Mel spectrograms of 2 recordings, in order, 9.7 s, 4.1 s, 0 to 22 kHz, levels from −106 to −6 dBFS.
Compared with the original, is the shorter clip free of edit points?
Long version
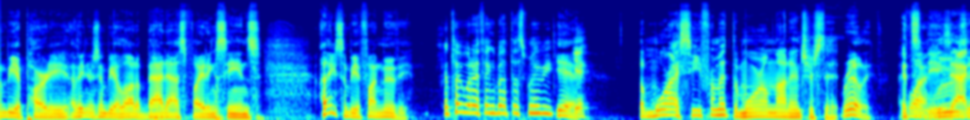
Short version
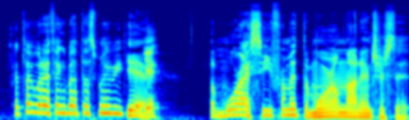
yes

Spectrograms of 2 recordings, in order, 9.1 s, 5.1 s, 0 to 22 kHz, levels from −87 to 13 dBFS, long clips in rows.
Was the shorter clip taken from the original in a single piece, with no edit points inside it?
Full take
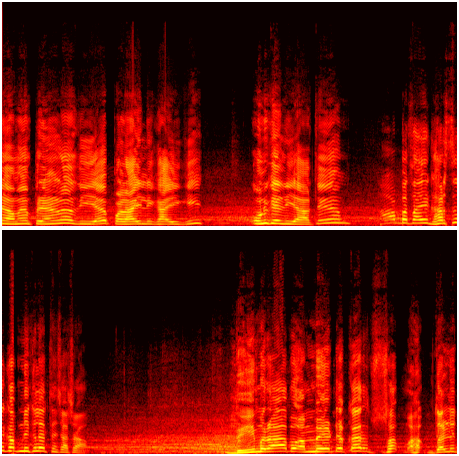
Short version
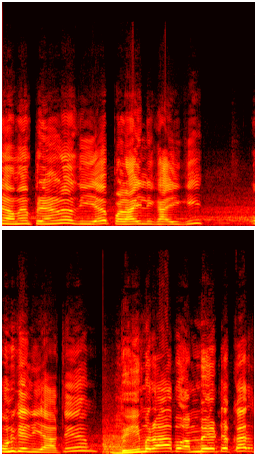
no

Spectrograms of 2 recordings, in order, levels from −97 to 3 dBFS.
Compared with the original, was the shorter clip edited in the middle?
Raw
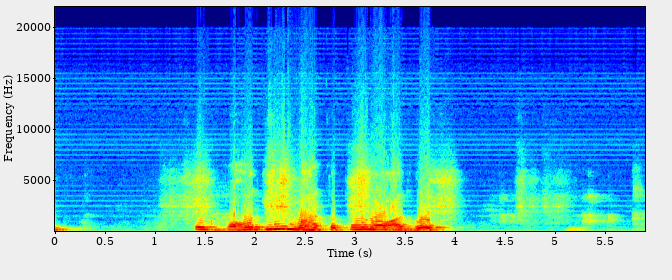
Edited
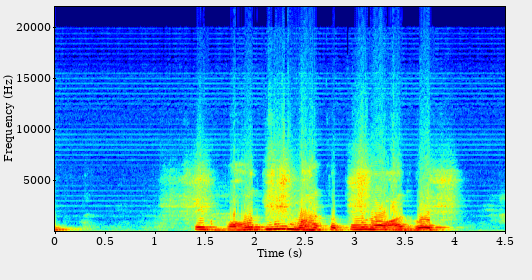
no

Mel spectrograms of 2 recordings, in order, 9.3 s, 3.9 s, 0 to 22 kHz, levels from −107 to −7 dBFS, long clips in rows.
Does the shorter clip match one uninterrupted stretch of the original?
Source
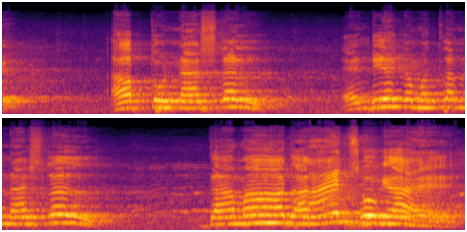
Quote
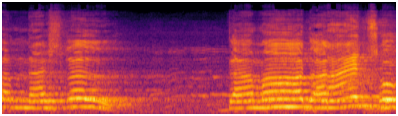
yes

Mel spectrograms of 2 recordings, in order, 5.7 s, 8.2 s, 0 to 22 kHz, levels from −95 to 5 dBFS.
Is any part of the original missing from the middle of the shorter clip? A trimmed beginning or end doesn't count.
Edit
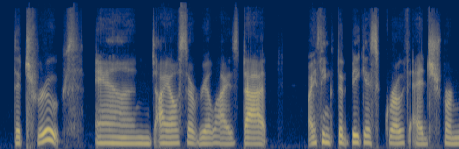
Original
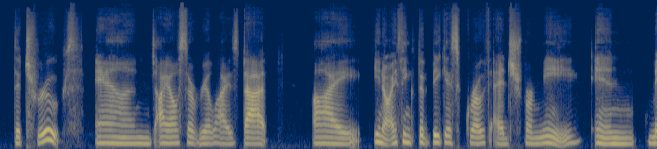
yes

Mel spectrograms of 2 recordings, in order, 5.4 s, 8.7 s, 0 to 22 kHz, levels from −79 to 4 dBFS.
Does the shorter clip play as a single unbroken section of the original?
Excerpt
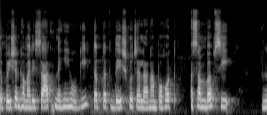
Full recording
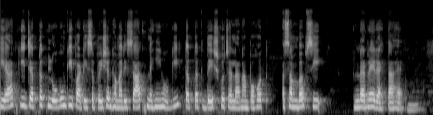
yes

